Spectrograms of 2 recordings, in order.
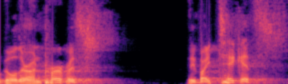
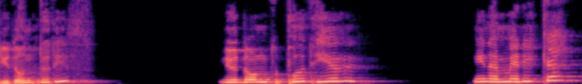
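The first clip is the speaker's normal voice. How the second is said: mock French accent. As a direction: play the French girlfriend, puzzled by Americans, in a high mock French accent. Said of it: "She said".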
